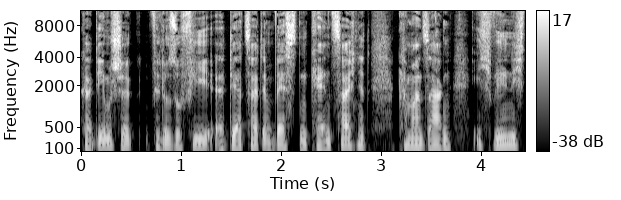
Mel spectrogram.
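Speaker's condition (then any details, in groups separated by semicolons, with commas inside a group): No condition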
